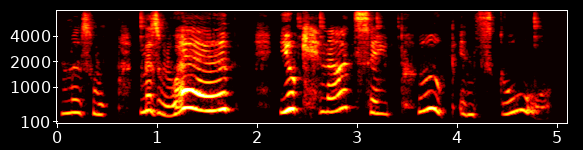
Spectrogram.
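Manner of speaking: put-on high, slow, drawn-out child voice; scolding little kid. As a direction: reproach teacher like a second grader. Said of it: "these two little kids".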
